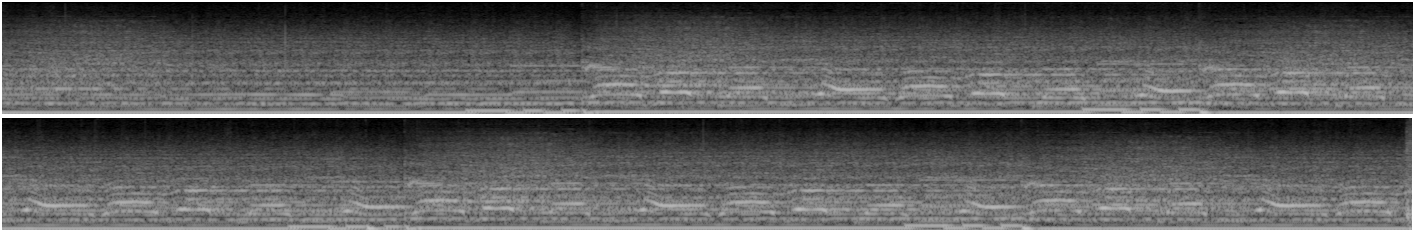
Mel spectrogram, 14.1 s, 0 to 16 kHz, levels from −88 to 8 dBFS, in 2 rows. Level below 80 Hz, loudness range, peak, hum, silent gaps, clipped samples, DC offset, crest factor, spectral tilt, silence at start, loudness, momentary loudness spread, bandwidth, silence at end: -30 dBFS; 2 LU; -12 dBFS; none; none; under 0.1%; 0.8%; 14 dB; -5.5 dB/octave; 0 s; -25 LUFS; 5 LU; 13.5 kHz; 0 s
